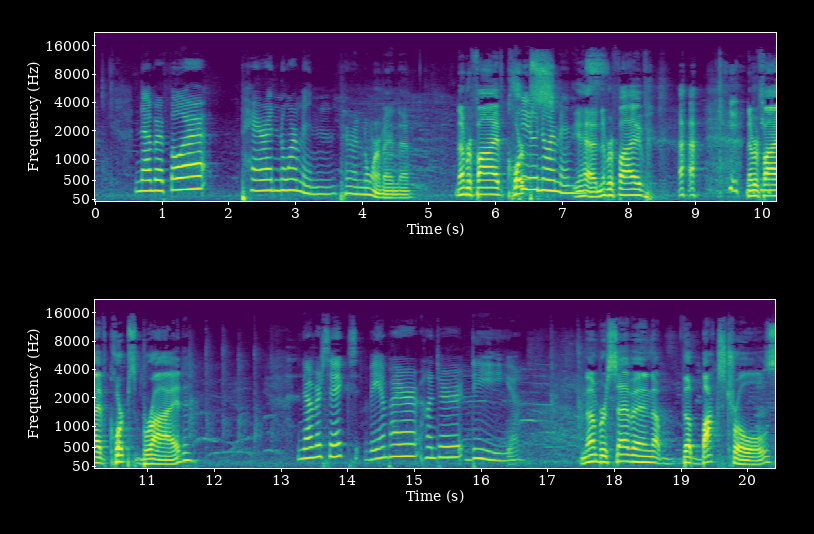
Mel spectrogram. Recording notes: Live from the Skylark Cafe!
